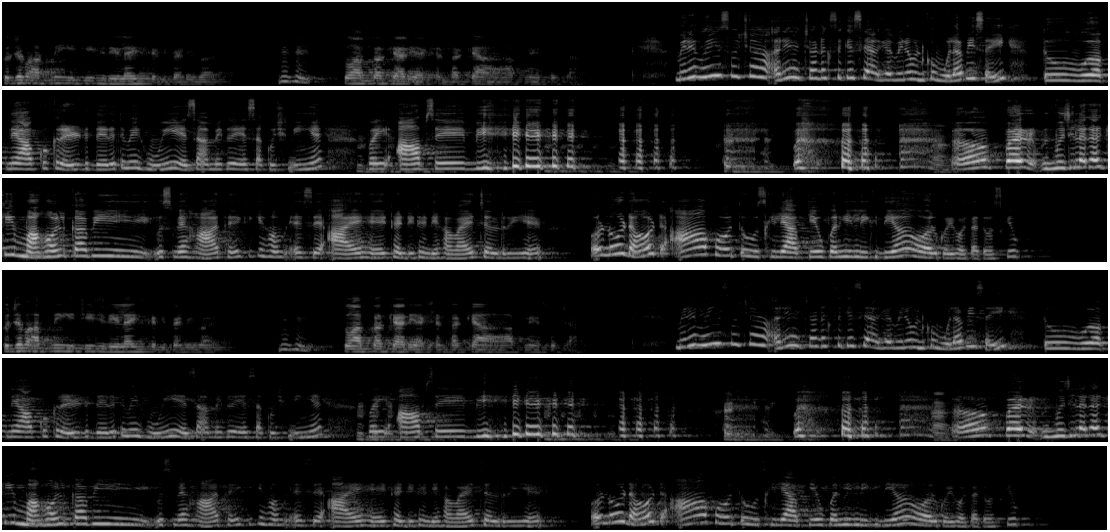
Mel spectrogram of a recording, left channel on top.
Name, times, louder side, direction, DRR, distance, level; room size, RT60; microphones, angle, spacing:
voice 1, 0.0-2.2 3.4-5.7 14.6-15.0 17.1-17.4 18.2-18.9 20.3-20.6, right 3 dB, 80° right, 6 dB, 2.7 m, -42 dB
voice 2, 2.8-3.1 6.7-16.8 17.2-17.5 18.3-18.5 19.0-19.7 20.0-27.5 28.0-32.3, left 4 dB, 55° left, 15 dB, 0.9 m, -29 dB
24.0 x 20.5 x 9.5 m, 0.75 s
head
